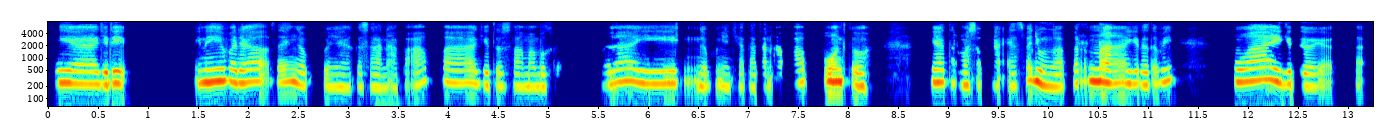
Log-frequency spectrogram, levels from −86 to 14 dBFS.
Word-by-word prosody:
Iya, 245 -1 +3 0.3
jadi 225 +2 +4 0.8
ini 255 +1 +6 0.2
padahal 255 +1 +1
saya - - -6
enggak 235 -5 -1
punya 195 0 -9
kesalahan 195 -2 -12
apa-apa 265 +7 -12 0.3
gitu, 215 0 -6
selama 200 -1 -10
bekerja 195 0 -11 0.4
baik 240 0 -1 0.2
enggak 205 -7 -8
punya 205 - -9
catatan 200 +1 -14
apapun 255 +5 +2
tuh, 205 - 0 0.7
ya 255 - +4
termasuk 225 -2 -7
kena - - -15 0.2
SP - - -21
juga 245 -4 +7
enggak 195 0 -6
pernah 270 0 +6 0.2
gitu, 235 -1 -3
tapi 255 - -4 0.7
why 275 +3 +3
gitu 230 - -5 0.2
ya - - -9 0.3
Kak, - - -18
235 Hz, 140 wpm, -17 LUFS, 205-260 Hz, 0.8 s, juga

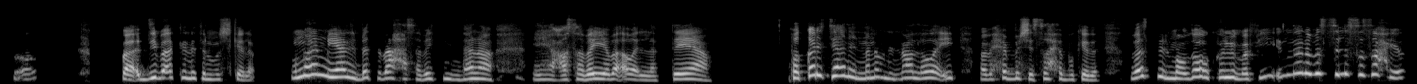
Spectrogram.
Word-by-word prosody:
آه، 285 -3 -12 0.9
فدي 230 +8 +4
بقى 305 -1 +2
كانت 285 -3 -2
المشكلة 235 -1 -5 0.4
والمهم 410 +6 +4
يعني 340 -1 +6
البت 295 +3 -2
بقى 285 +2 0
حسبتني 255 0 -5
إن 220 +1 -9
أنا 260 0 +2 0.5
آآ، 225 +1 -7
عصبية 235 +4 +2
بقى 245 - 0
والّا 205 -3 -3 0.2
بتاع، 245 -5 +2 0.8
فكّرِت 395 +7 +3
يعني 400 -2 +5
إن 280 -3 -1
أنا 310 +3 -1
من 295 -4 -3
النوع 295 +5 -3
اللي 285 -2 -2
هو 300 - +3
إيه 295 +1 -3 0.3
ما 230 - -2
باحبش 250 +2 -3
يصاحب 235 0 -5
وكده، 210 -3 -3 0.3
بس 325 +7 +3
الموضوع 285 +1 +2
كلّه 325 0 +5
وما 245 -1 -1
فيه 280 +6 -7
إن 400 +2 -8
أنا - - +1
بس - - -2 0.2
لسه 460 -2 -2
صاحية، 330 -9 -4
275 Hz, 170 wpm, -23 LUFS, 240-325 Hz, 0.9 s, يعني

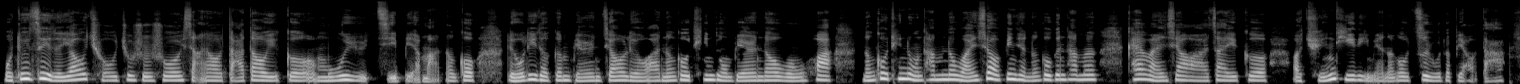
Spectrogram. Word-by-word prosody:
我 185 -2 -1
对 255 +6 +6
自 250 - +1
己 250 - +8
的 175 -1 +2
要 210 +6 +3
求 185 -7 -5
就 205 +3 -2
是 185 -3 -2
说 190 +2 0
想 195 - -5
要 180 -1 -2
达 170 -1 -5
到 190 0 +1
一 175 +1 0
个 175 -3 -1
母 175 +4 +2
语 205 +6 0
级 - - -3
别 - - -6
嘛， - - -5
能 170 -1 -4
够 185 +1 +1 0.3
流 165 0 +2
利 225 +3 +3
地 195 -3 +1
跟 195 +1 -1
别 165 -3 -4
人 175 +1 -2
交 190 +2 0
流 175 -2 0
啊， 170 +1 -2
能 180 +1 -1
够 205 0 +3
听 215 +3 0
懂 185 -4 0
别 175 0 0
人 180 +1 0
的 190 0 +1
文 170 0 -1
化， 200 0 +1 0.3
能 185 +1 -1
够 265 +4 +4
听 260 +1 +3
懂 210 -6 +4
他 215 +2 -2
们 220 +1 +3
的 225 0 +5
玩 185 -1 +2
笑， 245 +1 +4
并 240 +3 +3
且 215 - +3
能 180 +1 -3
够 215 0 +3
跟 225 0 +2
他 225 0 -1
们 225 +1 +1 0.3
开 235 0 +1
玩 175 -4 0
笑 200 +1 -1
啊， 170 -2 -4
在 190 +2 -3
一 185 0 -2
个， 185 -1 -2 0.2
呃， 170 - -2
群 180 +8 0
体 235 -5 +1
里 200 - -2
面 - - -6
能 155 - -4
够 180 0 -2
自 200 +4 -1
如 170 -3 -2
地 180 - -6
表 170 0 -10
达。 170 +1 -10
190 Hz, 300 characters per minute, -19 LUFS, 175-210 Hz, 0.3 s, 己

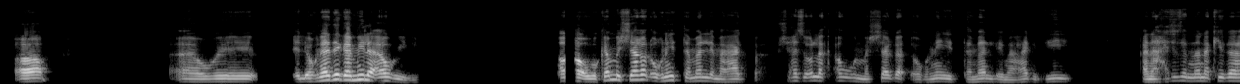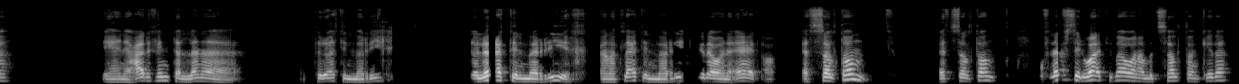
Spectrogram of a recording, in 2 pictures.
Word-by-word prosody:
آه. 145 +2 +6 1.2
آآ 130 -1 -5
و 125 - -5 0.8
الأغنية 145 +7 +5
دي 230 +2 +8
جميلة 210 -1 +7
أوي. 130 - +1 1.4
آه، - - +5
وكان 135 +10 +3
مشغّل 215 +1 +3
أغنية 165 +4 0
"تملي 165 -4 -4
معاك" 125 +1 -4
بقى، - - -24
مش - - -19
عايز 170 0 -8
أقول 175 +2 -3
لك 175 - -4
أول 160 -4 -8
ما 125 -2 -6
شغّل 145 +4 -6 0.2
أغنية 130 +2 -8
"تملي 130 +1 -6
معاك" 115 +4 -8
دي 135 +3 -11 0.7
أنا 125 +1 0
حسيت 170 +8 -8
إن 160 -2 -5
أنا 160 -1 -2
كده، 160 0 -4 0.9
يعني 125 -1 -3
عارف 170 +8 +1
أنت 180 -1 -2
اللي 140 +5 +1
أنا 120 -8 -3 0.7
طلعت 150 +2 -2
المريخ، 130 +5 -4 0.8
طلعت 190 +4 +5
المريخ، 135 -2 +1
أنا 125 0 -1
طلعت 175 +6 -2
المريخ 130 +4 -2
كده 155 -3 +2
وأنا 130 -2 +1
قاعد - - 0
آه - - -13 0.2
اتسلطنت، 210 +5 +2 0.7
اتسلطنت، 160 +6 -2 0.4
وفي - - -11
نَفس 410 - +1
الوقت 195 - +4
بقى 190 -1 +1
وأنا 165 -4 +1
متسلطن 145 +2 -4
كده 185 +4 -4
150 Hz, 135 wpm, -23 LUFS, 130-175 Hz, 1.4 s, دي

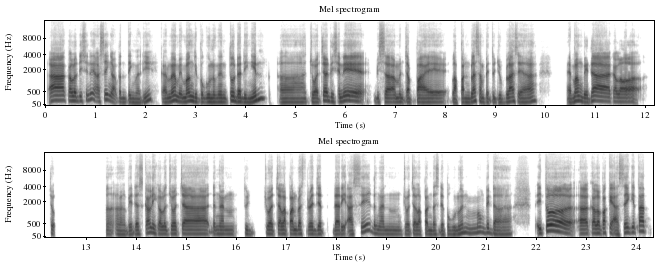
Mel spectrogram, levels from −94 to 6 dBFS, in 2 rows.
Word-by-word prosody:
Eee, 175 +2 +6
kalau 160 0 +3
di 155 - -5
sini, 185 +8 -5
AC 200 -1 -3
nggak 155 - -3
penting 120 -1 -5
ladi. 125 - -5 0.2
Karena 140 +9 +1
memang 145 +3 +3
di 135 - 0
pegunungan 125 0 -1
itu 165 - +3
udah 135 -4 +3
dingin. 140 - 0 0.2
Eee, 120 0 -3
cuaca 165 -1 +1
di 140 - -3
sini, 155 +5 +3 0.2
bisa 120 +1 +1
mencapai 120 0 0
18 120 +5 0
sampai 120 -1 -5
17 120 +5 0
ya? 125 +6 -1 0.6
Emang 145 +5 +1
beda 155 +2 +5
kalau 135 -1 +2 0.4
cu - - -7 1.0
Heeh. 115 -2 -6
Beda 115 +2 -3
sekali 160 +7 -1
kalau 130 0 0
cuaca, 130 0 +2
dengan 125 0 -4 0.2
tuj 125 -2 -7 0.2
cuaca 130 0 0
18 130 0 0
derajat 130 0 -1
dari 120 0 0
AC, 180 - -2
dengan 125 - -6
cuaca 120 +2 -5
18 120 -1 -3
di 115 - -5
pegunungan 120 +7 -4
memang 160 +2 -6
beda. 120 -6 -3 0.5
Itu, 150 +10 +4 0.6
eee, 140 0 +4
kalau 145 0 +2
pakai 160 -1 +2
AC 160 +9 -1
kita, 200 +4 +1
130 Hz, 135 wpm, -22 LUFS, 120-155 Hz, 1.0 s, Eee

